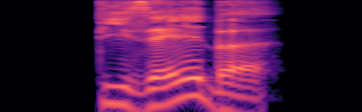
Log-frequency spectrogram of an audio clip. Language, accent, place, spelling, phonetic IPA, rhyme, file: German, Germany, Berlin, dieselbe, [diːˈzɛlbə], -ɛlbə, De-dieselbe.ogg
- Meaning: 1. feminine nominative singular of derselbe 2. feminine accusative singular of derselbe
